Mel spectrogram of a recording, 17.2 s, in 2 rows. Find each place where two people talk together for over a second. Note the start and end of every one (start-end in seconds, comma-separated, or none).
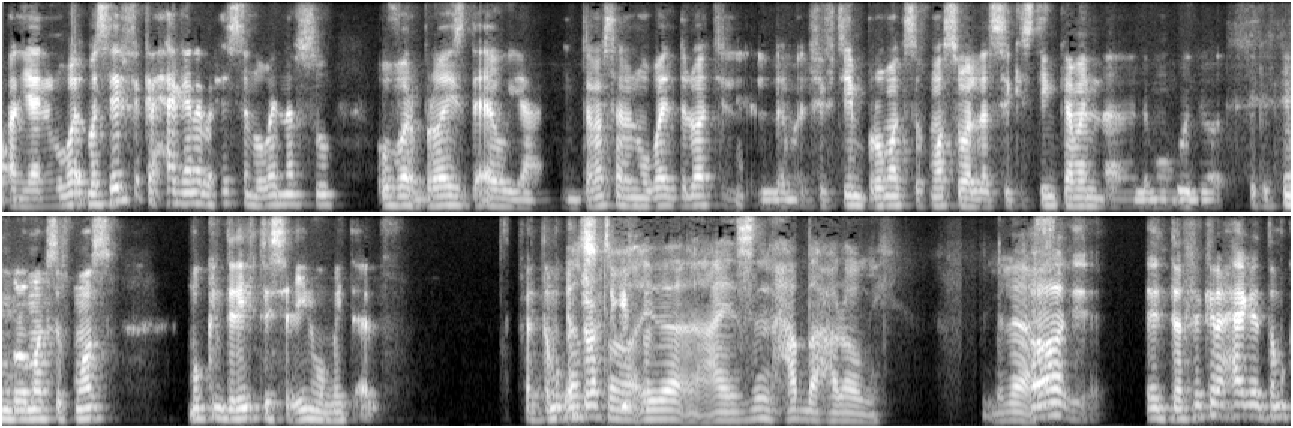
none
